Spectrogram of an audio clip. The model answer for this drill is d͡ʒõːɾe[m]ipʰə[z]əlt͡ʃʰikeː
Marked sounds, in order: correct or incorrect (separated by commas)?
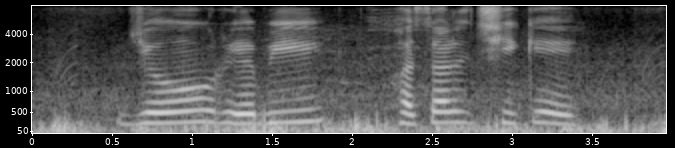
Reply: incorrect, incorrect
